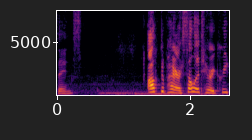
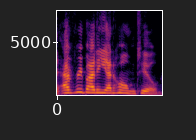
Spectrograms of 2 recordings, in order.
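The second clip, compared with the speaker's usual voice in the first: usual speaking voice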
